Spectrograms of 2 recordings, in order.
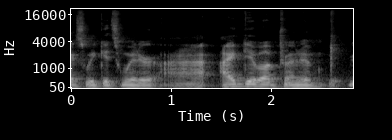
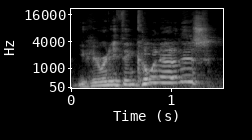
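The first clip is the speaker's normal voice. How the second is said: pitched way up and rushed; high, fast question; 11 semitones higher, 3 dB louder, faster than usual. Shown as a demonstration. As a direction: ask it high and quick like a teasing test. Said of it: "Air, air".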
